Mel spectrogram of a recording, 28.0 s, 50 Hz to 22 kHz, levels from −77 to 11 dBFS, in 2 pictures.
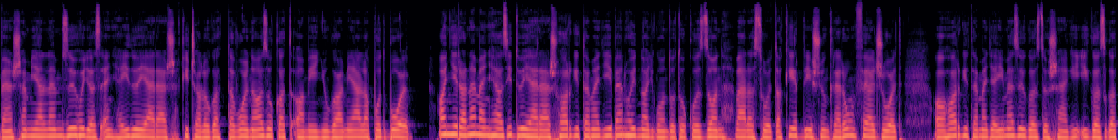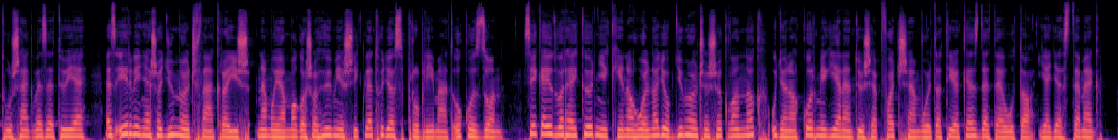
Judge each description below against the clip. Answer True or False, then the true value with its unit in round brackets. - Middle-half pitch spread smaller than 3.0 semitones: True (2.5 semitones)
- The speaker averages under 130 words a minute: False (145 wpm)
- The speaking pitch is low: False (175 Hz)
